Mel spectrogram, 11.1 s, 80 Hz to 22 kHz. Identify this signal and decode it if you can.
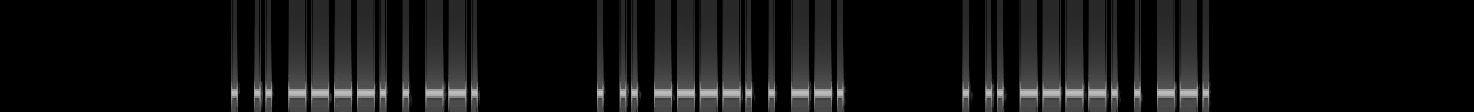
Morse code, heard as a keyed tone, about 28 wpm, 700 Hz. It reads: EI9EG EI9EG EI9EG
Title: DXCC-100 Call Signs - 5 Characters - Repeated 3x - 28wpm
